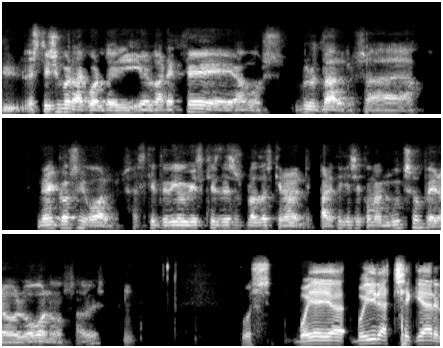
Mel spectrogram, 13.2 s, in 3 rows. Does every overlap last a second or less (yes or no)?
yes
